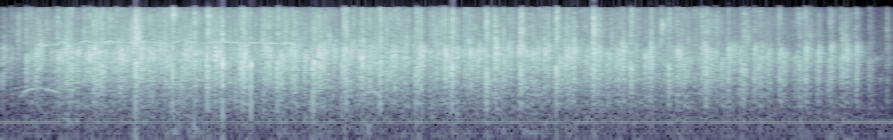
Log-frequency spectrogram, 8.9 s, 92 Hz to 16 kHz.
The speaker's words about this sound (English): I would personally like to welcome you to beautiful Ithaca. I hope the move-in process went well and would like for you to join us in giving a warm round of applause to the more than 700 orientation volunteers.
